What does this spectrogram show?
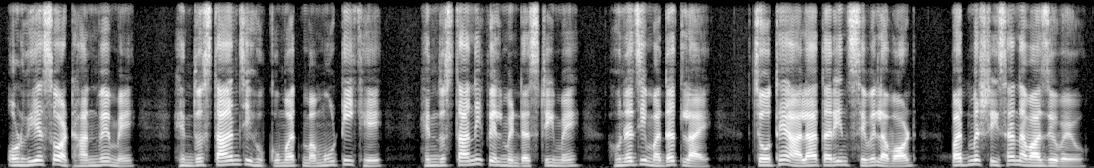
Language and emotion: Sindhi, neutral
